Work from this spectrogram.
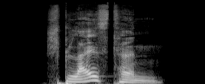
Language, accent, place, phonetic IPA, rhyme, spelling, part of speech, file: German, Germany, Berlin, [ˈʃplaɪ̯stn̩], -aɪ̯stn̩, spleißten, verb, De-spleißten.ogg
- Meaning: inflection of spleißen: 1. first/third-person plural preterite 2. first/third-person plural subjunctive II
